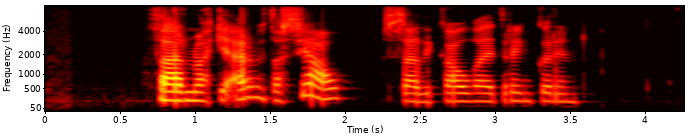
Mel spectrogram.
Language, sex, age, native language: Icelandic, female, 20-29, Icelandic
